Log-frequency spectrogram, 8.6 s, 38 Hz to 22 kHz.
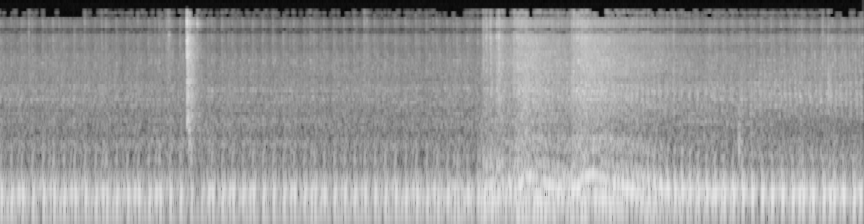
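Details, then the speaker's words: Honda CX500 V-twin after cleaning the carburetors and fixing the ignition: deep, even thump, a crisp throttle blip and a smooth settle back with no misses; runs really nice and pulls strong, unlike before. "test run and it runs really nice I love it pulling strong not like it did before"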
